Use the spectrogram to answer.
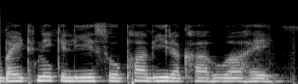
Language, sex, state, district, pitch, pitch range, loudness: Hindi, male, Chhattisgarh, Raipur, 155 Hz, 150-160 Hz, -14 LUFS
